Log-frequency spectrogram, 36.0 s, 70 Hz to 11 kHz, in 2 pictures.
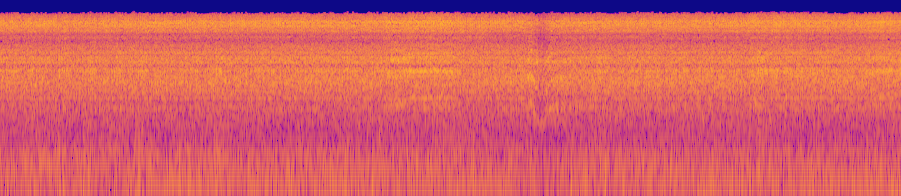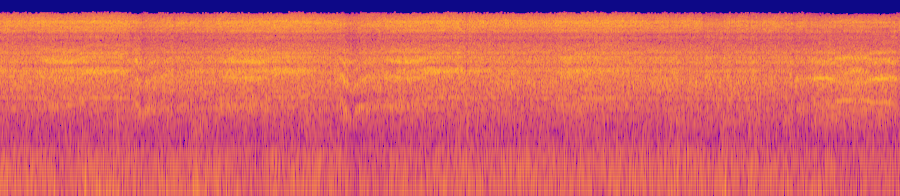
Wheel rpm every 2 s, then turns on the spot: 230, 230, 230, 230, 230, 190, 230, 230, 230, 230, 220, 220, 200, 220, 230, 230, 230, 210.
none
